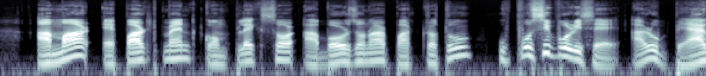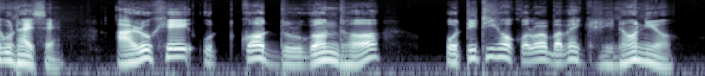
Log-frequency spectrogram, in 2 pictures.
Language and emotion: Assamese, disgusted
